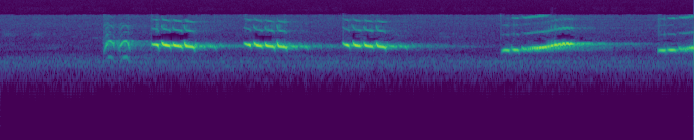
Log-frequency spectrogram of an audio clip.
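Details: Thrush in a shrubbery tree giving clear whistled notes, three similar phrases about half a second apart, then a longer rising whistle, over a low background hum.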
